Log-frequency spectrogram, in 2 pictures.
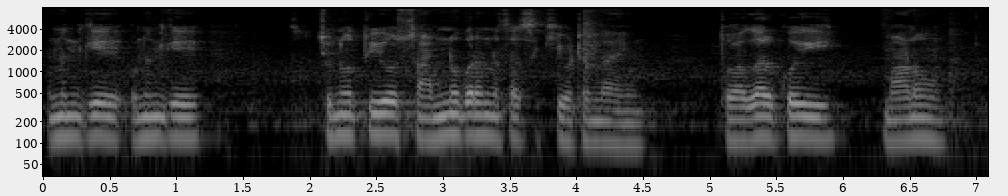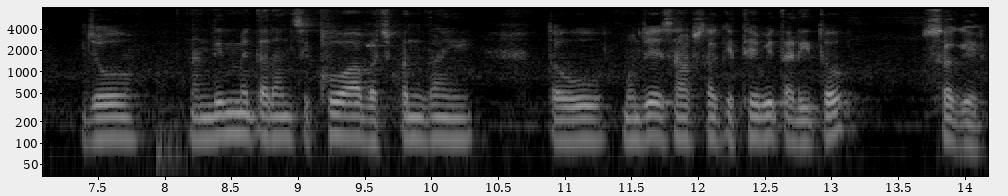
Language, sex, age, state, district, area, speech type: Sindhi, male, 30-45, Gujarat, Surat, urban, spontaneous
